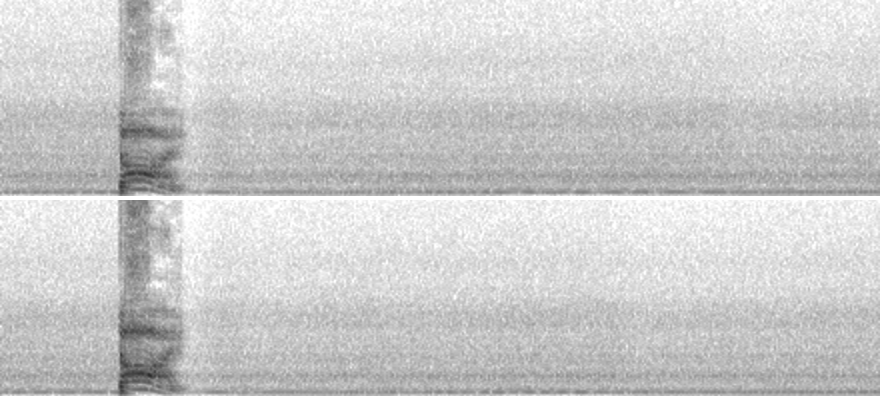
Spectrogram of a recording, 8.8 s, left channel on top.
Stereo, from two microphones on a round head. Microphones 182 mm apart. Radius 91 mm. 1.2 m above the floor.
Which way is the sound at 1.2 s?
20° right (ahead or behind).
